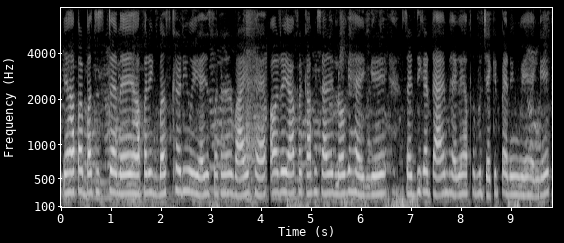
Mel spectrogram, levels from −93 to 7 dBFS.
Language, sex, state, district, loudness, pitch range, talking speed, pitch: Hindi, female, Chhattisgarh, Jashpur, -17 LUFS, 270-295 Hz, 195 wpm, 280 Hz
